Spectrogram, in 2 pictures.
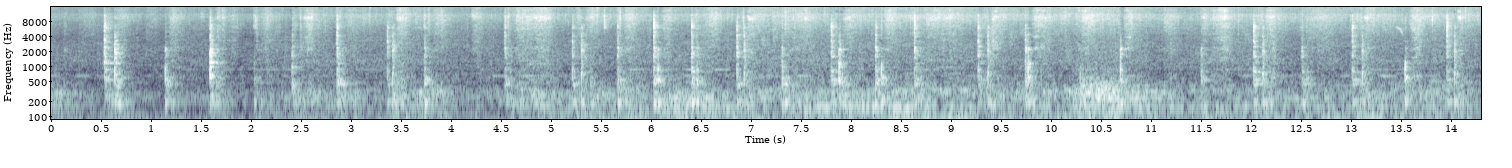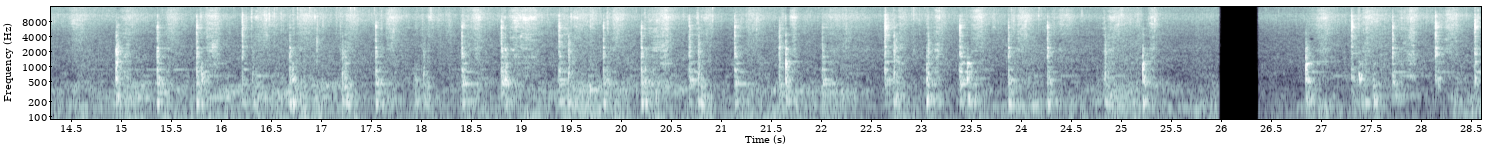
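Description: Dried tiny shrimp (hibi) frying in oil in a nonstick pan, sizzling and crackling, with a wooden spatula scraping and tapping against the pan as it stirs them. The sound cuts out for a moment near the end.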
